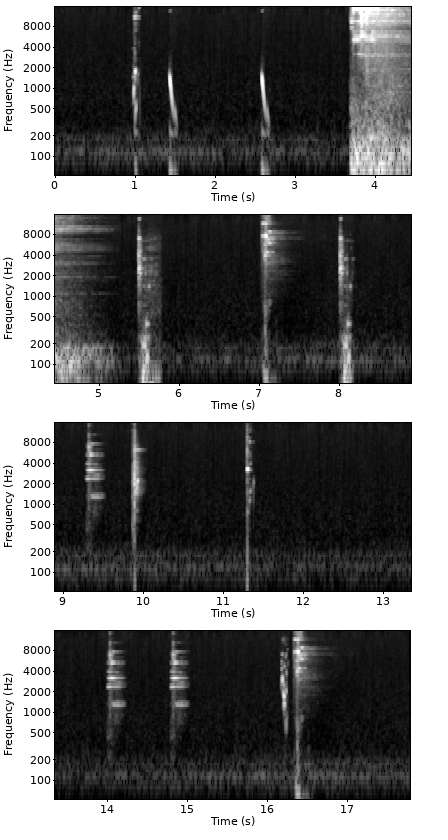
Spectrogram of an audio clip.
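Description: Short soft menu blips sound now and then.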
